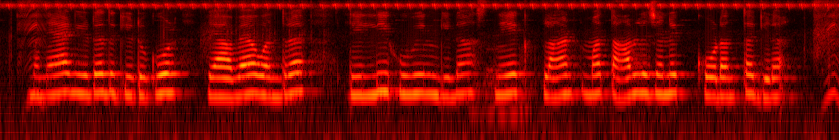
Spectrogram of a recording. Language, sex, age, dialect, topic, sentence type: Kannada, female, 18-24, Northeastern, agriculture, statement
